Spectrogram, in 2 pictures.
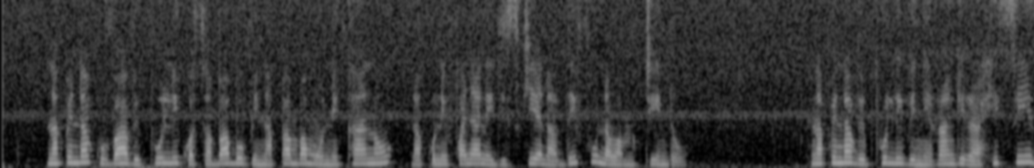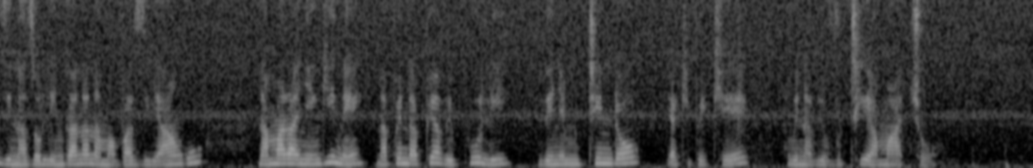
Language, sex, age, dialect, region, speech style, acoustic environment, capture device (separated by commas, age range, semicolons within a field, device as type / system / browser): Swahili, female, 25-34, Kenya - Mombasa, Kenya, relaxed; focused, nature, desktop / Windows / Chrome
